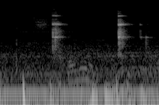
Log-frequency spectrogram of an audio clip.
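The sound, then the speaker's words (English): Two bright glass clinks about a second apart, each with a short ringing tone, over a low background rumble, like glasses touched together in a toast. “Cheers, guys, before we get yeah. started.”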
